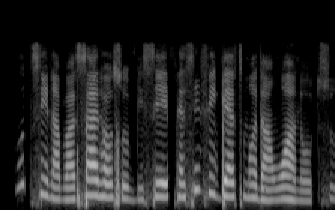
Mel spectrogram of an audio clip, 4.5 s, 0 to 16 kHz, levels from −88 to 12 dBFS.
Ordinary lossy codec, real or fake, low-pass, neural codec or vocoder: none; fake; 7.2 kHz; codec, 16 kHz, 4 kbps, X-Codec, HuBERT features, trained on general audio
